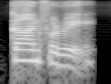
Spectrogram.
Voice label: "conferee", Indian

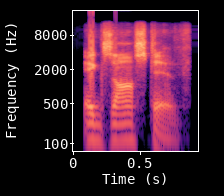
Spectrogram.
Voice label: "exhaustive", American

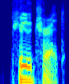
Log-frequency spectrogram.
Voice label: "putrid", American

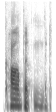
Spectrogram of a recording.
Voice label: "competent", American

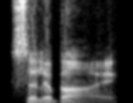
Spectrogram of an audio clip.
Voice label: "syllabi", British

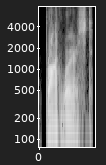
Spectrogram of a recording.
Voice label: "bratwurst", American

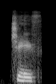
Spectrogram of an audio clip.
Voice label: "chafe", Indian

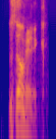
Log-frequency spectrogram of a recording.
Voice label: "zoic", British

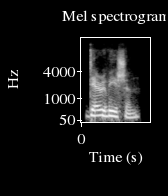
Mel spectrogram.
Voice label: "derivation", Indian

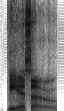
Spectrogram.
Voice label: "VSO", British

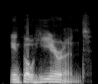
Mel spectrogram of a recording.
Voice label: "incoherent", American

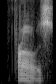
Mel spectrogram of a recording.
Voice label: "froze", American

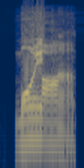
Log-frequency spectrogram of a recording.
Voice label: "noyau", American

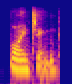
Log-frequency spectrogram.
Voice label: "pointing", Indian; Dictionary

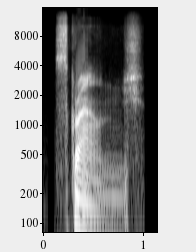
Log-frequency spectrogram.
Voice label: "scrounge", British

